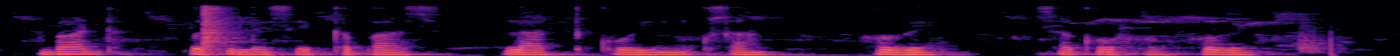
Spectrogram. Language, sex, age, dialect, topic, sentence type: Magahi, male, 31-35, Northeastern/Surjapuri, agriculture, question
